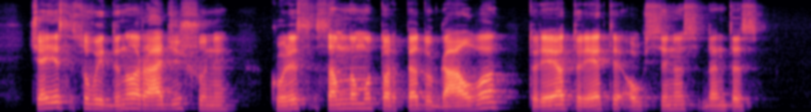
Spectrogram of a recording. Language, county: Lithuanian, Šiauliai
